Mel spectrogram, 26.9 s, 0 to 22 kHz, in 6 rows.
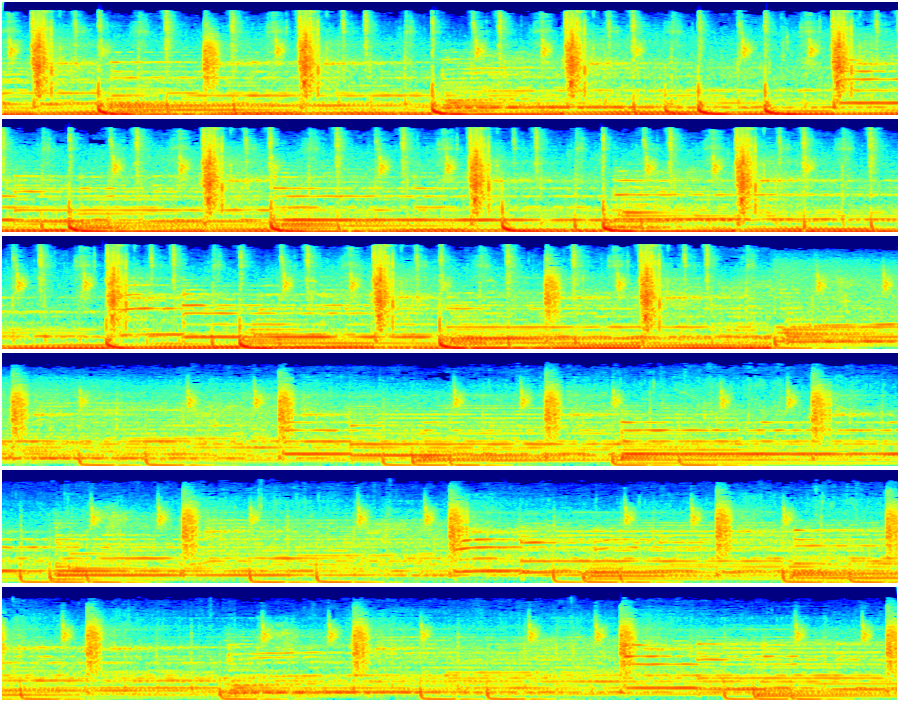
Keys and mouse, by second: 1.3 alt+shift+click, 2.0 ctrl+alt+click, 3.6 shift+click, 6.0 alt+click, 7.3 alt+shift+click, 7.9 alt+click, 16.0 ctrl+i, 17.3 alt+click, 21.4 alt+click.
